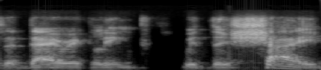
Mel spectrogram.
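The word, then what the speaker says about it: Xi: And there was a direct link with the shy, the same shy people, X-I, that's how it's spelled.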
